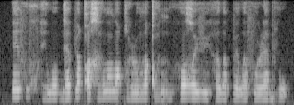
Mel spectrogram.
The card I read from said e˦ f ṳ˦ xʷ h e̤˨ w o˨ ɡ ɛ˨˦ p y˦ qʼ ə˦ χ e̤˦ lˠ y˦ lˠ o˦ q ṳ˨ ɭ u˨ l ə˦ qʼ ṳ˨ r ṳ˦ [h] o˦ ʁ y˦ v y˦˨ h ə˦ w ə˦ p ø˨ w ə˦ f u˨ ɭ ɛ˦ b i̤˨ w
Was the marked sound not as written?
no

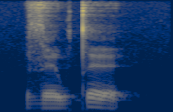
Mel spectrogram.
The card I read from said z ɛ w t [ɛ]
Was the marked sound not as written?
no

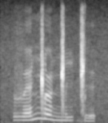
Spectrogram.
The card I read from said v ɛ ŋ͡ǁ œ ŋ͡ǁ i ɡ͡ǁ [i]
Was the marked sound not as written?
yes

